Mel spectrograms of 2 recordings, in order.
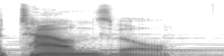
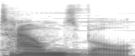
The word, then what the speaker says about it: Townsville: Welcome to Townsville. It's pronounced Townsville, apparently, not Townsville.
